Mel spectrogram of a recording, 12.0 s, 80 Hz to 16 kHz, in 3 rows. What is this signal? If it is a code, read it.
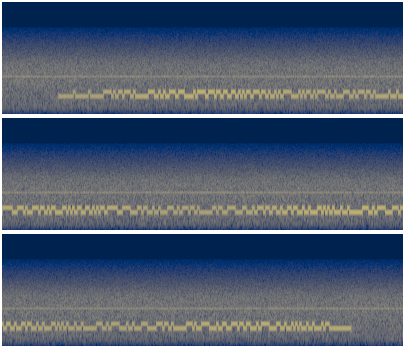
RTTY (50 baud, 170 Hz shift), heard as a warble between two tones, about 660 Hz centre, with radio static and a steady whistle near 1490 Hz. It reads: NAME IS JOSE, QTH BRISTOL, LOC PL41NO PL41NO. HOW COPY?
